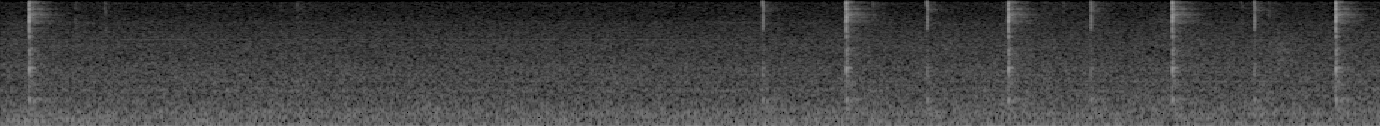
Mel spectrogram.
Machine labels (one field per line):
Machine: valve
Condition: normal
